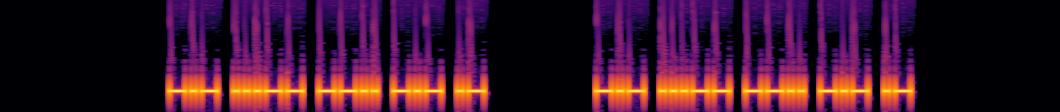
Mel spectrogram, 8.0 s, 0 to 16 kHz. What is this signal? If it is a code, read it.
Morse code, heard as a keyed tone, about 32 wpm, 700 Hz. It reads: K3ZKA K3ZKA
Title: USA Call Signs - 5 Characters - Repeated 2x - 30wpm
